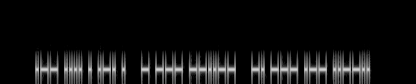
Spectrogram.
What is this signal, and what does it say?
Morse code, heard as a keyed tone, about 50 wpm, 700 Hz. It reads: WHERE TO, NOW?
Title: Sentences from Top 200 Words 50wpm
